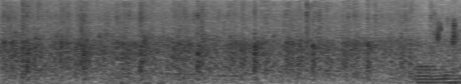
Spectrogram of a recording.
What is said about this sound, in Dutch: Daar is een zuster opgestaan. Perfect. Goed zegent uw zuster. Een applaus voor onze zuster.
